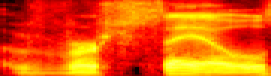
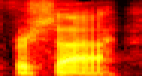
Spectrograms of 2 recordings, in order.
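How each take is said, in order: First: The name has its local pronunciation. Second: The name has its standard pronunciation. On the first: This is how people around here say it. The speaker calls it wrong. "That's how the rednecks pronounce it around here" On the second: This is the accepted way to say it. The speaker calls it right. "Proper pronunciation is Versailles"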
